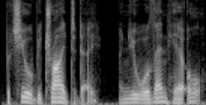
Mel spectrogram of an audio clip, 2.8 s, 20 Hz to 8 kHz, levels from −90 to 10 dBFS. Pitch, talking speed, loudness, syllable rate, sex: 100 Hz, 260 wpm, -19 LUFS, 5.4 syllables/s, male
